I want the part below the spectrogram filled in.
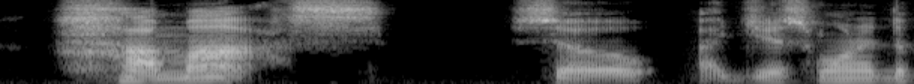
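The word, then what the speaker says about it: חָמָס: Hebrew word h 2555 and it literally is pronounced Hamas so I just wanted to point that out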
